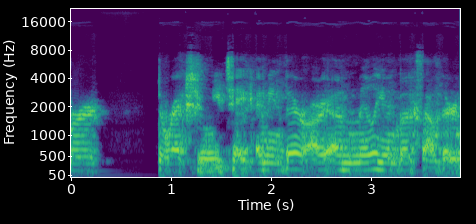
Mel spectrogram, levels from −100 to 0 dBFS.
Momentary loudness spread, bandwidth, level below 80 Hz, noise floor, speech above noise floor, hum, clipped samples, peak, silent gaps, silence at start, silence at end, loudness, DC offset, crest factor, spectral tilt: 6 LU; 7.8 kHz; -58 dBFS; -74 dBFS; 54 dB; none; under 0.1%; -8 dBFS; none; 0 s; 0 s; -20 LUFS; under 0.1%; 14 dB; -4 dB/octave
